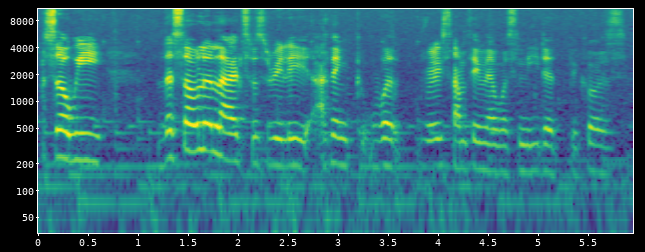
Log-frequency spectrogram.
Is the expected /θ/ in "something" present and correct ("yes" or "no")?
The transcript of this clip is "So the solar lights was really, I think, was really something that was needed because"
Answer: yes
